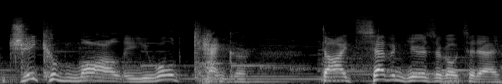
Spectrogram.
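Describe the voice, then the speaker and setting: Over clear background music, a man puts on a gravelly character voice, fairly high in pitch and fairly slow. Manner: shrewd, curt.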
